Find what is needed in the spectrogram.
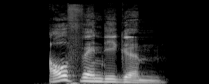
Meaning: strong dative masculine/neuter singular of aufwändig
- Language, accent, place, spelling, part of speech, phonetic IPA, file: German, Germany, Berlin, aufwändigem, adjective, [ˈaʊ̯fˌvɛndɪɡəm], De-aufwändigem.ogg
